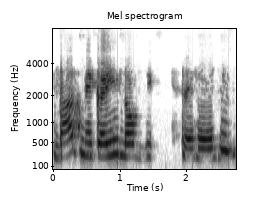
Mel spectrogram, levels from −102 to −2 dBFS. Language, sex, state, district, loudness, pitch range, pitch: Hindi, female, Arunachal Pradesh, Lower Dibang Valley, -14 LUFS, 240-290 Hz, 240 Hz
